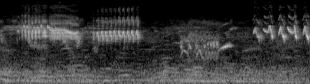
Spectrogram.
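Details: Lark song in Kabul on a Friday morning: two buzzy, sustained high trills, a short pause, a lower rough phrase with a rising whistle, then quick bright chirps to close.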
